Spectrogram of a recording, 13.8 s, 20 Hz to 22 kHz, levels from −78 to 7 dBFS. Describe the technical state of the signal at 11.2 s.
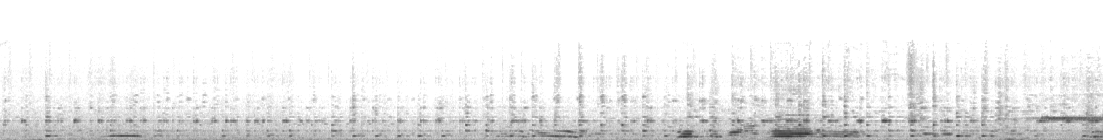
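At 11.2 s the signal sits inside a brief dip from 11.18 to 11.35 s. It is a sound cut by the noise suppressor. The suppressor judged this passage to be noise and pulled it down harder than its surroundings. The deepest drop is about 6 dB. Sustained and fading parts lose the most. Their level sags and their decay ends early. Any sharp onset survives better. The effect lasts roughly 150 ms.

That dip happens against a constant background problem. A noise suppressor built for speech is applied to these sounds for the whole clip. It treats steady tones, ambience and reverberant tails as unwanted noise. It keeps reducing them, with gain moving over a range of around 15 dB. Attacks mostly pass through intact, but held material sinks. The result is that the sound pumps, flutters or thins out. Tails thin out.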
